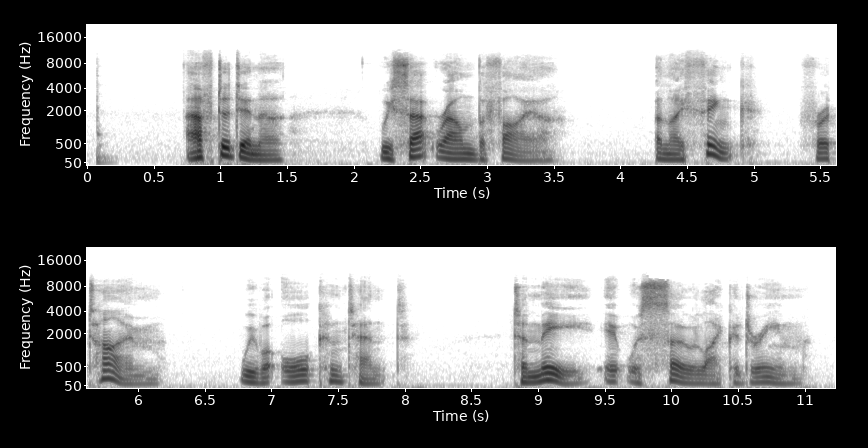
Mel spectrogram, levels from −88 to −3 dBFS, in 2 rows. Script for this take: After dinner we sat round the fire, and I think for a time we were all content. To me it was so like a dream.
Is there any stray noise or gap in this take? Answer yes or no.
yes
